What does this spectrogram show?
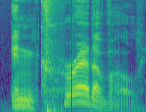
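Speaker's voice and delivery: a touch of eager awe; enthusiastic. A narrator's reading. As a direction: say it with wonder. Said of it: "he enthused".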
